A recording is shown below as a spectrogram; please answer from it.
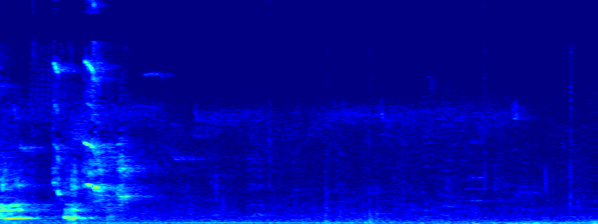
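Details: A male Grévy's zebra at Los Angeles Zoo screams while watching from the gate, unable to see the females and babies kept inside. Loud, harsh, braying bursts fill the first second and a half, then low background hum and faint distant sounds.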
